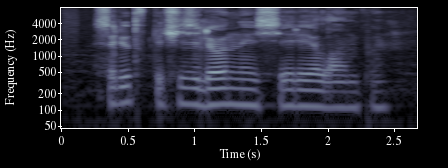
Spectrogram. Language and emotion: Russian, neutral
